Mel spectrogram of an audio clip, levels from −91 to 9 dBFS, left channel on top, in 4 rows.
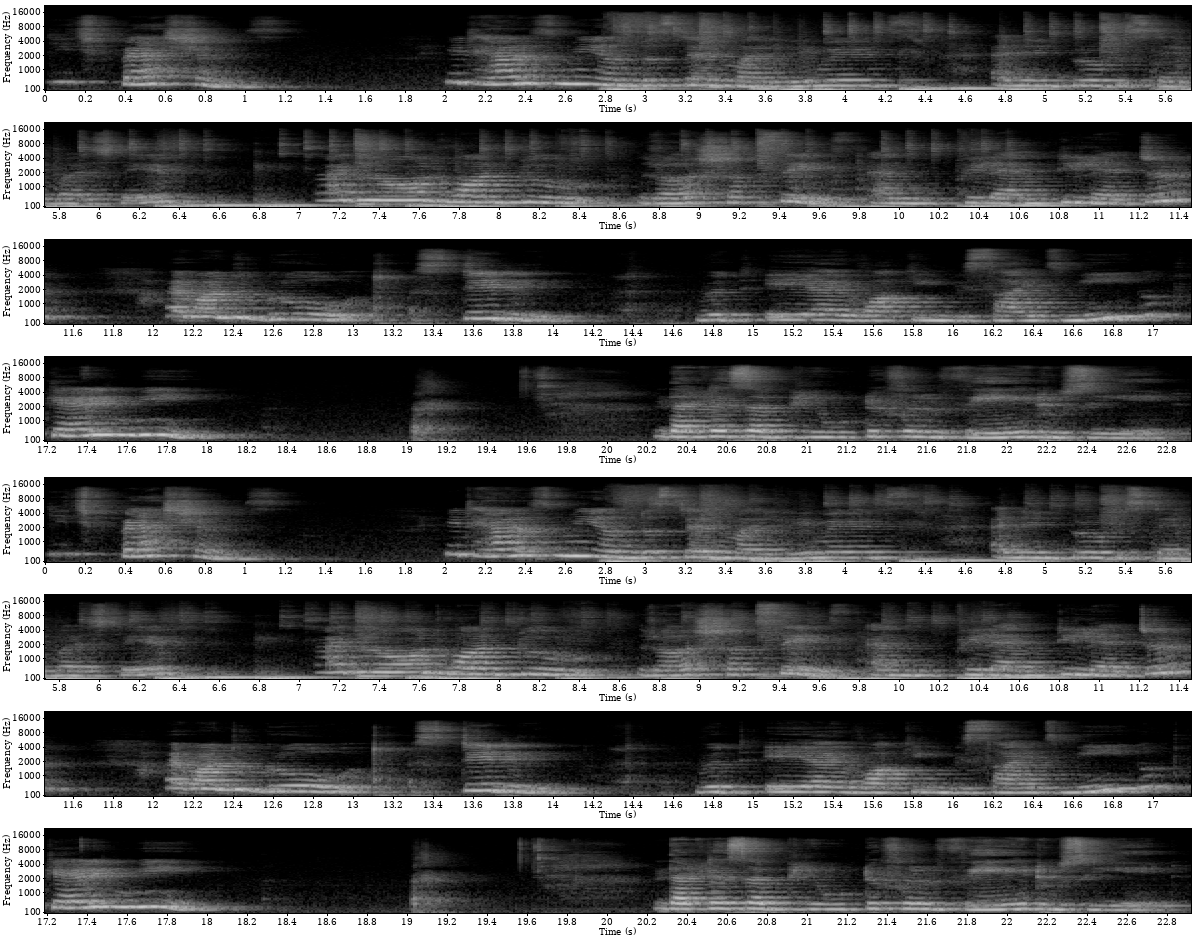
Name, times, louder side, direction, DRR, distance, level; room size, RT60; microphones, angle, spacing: voice 1, 0.0-1.0 2.0-4.2 4.7-6.4 7.1-11.5 12.1-13.0 13.3-14.1 14.7-18.0, equal, 45° right, -6 dB, 1.6 m, -25 dB
sound 1, 2.8-10.8, right 1 dB, 40° left, 2.7 m, -24 dB
voice 2, 20.2-22.7, equal, 65° right, -4 dB, 1.8 m, -23 dB
11.5 x 4.8 x 2.6 m, 0.63 s
head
